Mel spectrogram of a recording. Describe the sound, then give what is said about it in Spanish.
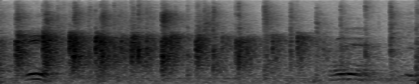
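A crowd at a residence applauds one of its residents, a dense, steady crackle of many hands clapping throughout, with a couple of brief voices calling out over it. “En fin, pues yo pediría un gran aplauso por él porque se lo está, se lo está currando.”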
